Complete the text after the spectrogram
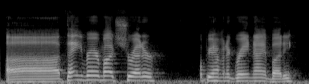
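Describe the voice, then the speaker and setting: A man livestreaming and chatting casually with viewers, giving shout-outs in an excitable, hyped way with repeated words and exclamations. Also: a little high, quick pace, slight background noise. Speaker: live game streamer.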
